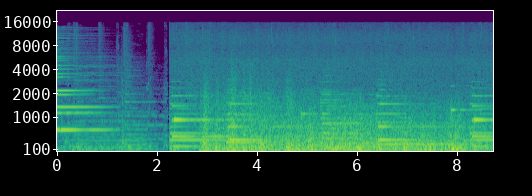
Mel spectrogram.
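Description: A held music chord fading out over about two seconds. Then it cuts suddenly to steady rain with low thunder rumbling, soft music notes sounding over it.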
